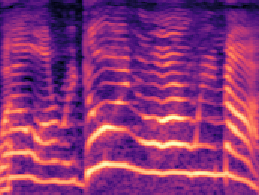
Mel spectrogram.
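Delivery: shrill, very high, very loud rag doll voice. Voicing a rag doll puppet that greets a player character: rag doll puppet voice. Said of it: "I'm moving my hand".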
